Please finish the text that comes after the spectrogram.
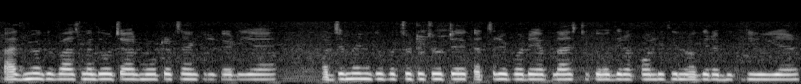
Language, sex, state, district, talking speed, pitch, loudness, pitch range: Hindi, female, Rajasthan, Bikaner, 185 wpm, 235 Hz, -13 LUFS, 230-245 Hz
